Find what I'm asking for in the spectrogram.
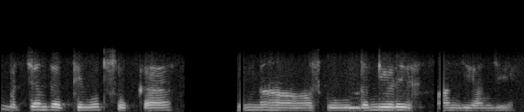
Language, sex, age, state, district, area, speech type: Punjabi, female, 60+, Punjab, Fazilka, rural, conversation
